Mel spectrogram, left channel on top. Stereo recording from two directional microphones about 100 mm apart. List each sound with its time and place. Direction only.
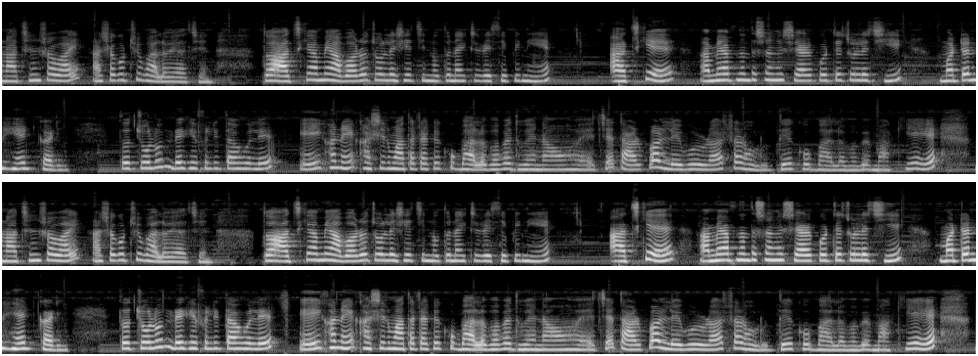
0.0 s a woman's voice: 35° right (ahead or behind)
6.1 s speech: 60° right (ahead or behind)
7.0 s a woman's voice: 40° right (ahead or behind)
12.7 s a woman's voice: 85° right; by 18.6 s 40° right (ahead or behind)
18.8 s speech: 60° right (ahead or behind)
